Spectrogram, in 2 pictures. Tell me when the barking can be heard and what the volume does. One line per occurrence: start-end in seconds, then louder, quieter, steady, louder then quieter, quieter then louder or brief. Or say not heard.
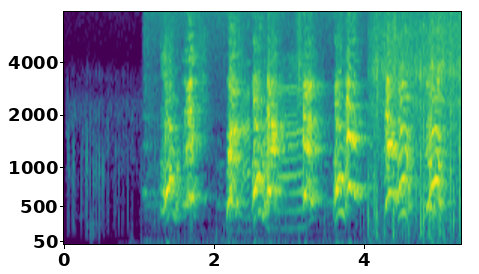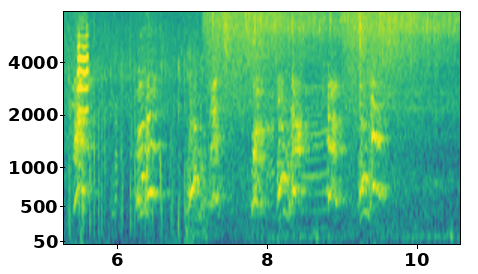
1.1-9.7 steady.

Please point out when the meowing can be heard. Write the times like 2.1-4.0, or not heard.
4.8-5.6.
